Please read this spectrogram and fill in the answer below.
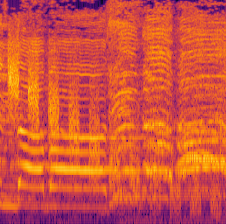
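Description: Bhojpuri DJ remix track: a loud shouted vocal sample, like a crowd chant, holds one note for about a second, then gives way to bending sung voices over a low bass hum.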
